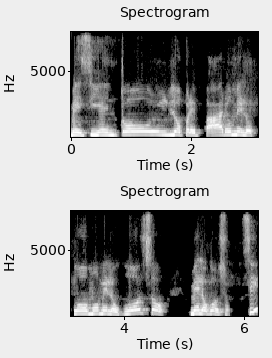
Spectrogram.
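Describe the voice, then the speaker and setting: A woman's fairly high-pitched voice, dark and mellow in tone, at a very slow pace against a quiet background. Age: 60s. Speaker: urban farmer and chef. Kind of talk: interview. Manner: animated.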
